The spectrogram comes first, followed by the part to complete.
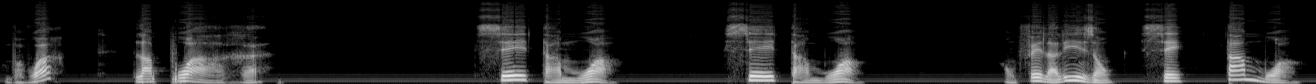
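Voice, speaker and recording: A man with a Moroccan accent leads a phonics lesson for young pupils, drilling sounds one by one. He speaks slowly, with a lively, swooping pitch that rises and falls on each word. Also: no room sound, soft background music. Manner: slow, deliberate drilling with repetitions. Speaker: teacher.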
